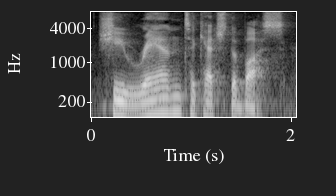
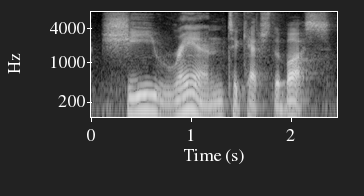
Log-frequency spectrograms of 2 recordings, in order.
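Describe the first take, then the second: First: Said in the usual way. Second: Each word spelled out slowly for learners; slow model sentence. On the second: Shown as a demonstration. Teacher reading the sentence slowly to students, very slow. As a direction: read it slowly so students catch every sound. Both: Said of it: "escucha la pronunciación muy atentamente".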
